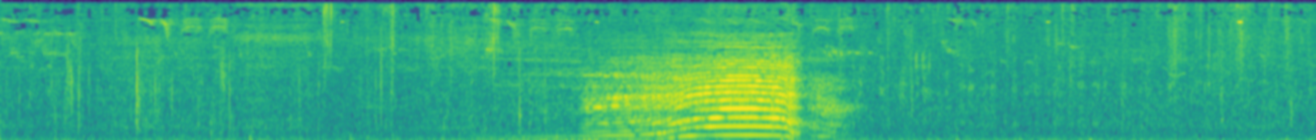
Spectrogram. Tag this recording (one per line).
cattle
countryside
cow
cows
farm
farm-animals
lowing
moo
mooing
